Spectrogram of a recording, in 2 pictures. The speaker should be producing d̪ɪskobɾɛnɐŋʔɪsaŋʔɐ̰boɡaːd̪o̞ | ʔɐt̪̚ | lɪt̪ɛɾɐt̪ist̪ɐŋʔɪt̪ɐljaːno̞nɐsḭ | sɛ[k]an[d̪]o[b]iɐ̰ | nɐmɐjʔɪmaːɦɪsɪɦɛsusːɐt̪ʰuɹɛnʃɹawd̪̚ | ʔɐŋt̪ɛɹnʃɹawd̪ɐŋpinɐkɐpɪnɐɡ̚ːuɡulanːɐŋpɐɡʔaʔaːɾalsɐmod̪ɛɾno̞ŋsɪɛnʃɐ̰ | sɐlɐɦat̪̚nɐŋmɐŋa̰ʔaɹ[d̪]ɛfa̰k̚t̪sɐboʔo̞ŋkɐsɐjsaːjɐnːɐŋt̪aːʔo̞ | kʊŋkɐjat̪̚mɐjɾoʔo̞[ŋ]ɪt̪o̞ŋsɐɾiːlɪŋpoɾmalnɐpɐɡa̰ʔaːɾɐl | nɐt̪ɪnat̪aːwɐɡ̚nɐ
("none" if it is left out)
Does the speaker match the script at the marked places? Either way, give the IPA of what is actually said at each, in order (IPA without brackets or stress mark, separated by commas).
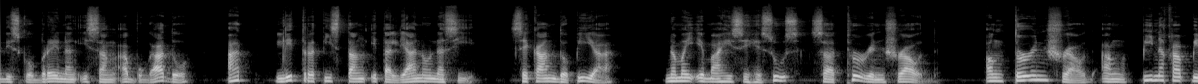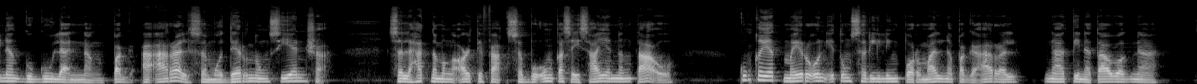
k, d̪, p, t̪, n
